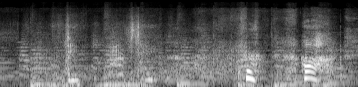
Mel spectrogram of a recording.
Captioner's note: grunts; gasps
